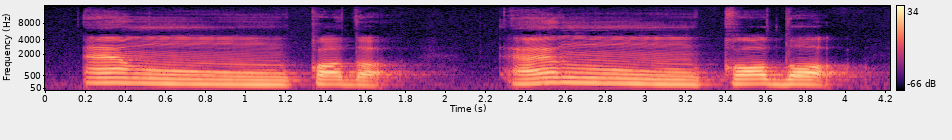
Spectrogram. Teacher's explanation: Каф твердый звук, после которого идет дад, тоже твердый. Но ихфа здесь должно подчиняться звуку каф и должно быть твердым.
